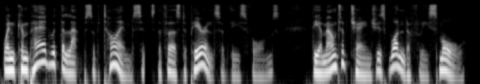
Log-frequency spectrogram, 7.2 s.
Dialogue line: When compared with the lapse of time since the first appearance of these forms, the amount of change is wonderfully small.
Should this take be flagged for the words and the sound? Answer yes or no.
yes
